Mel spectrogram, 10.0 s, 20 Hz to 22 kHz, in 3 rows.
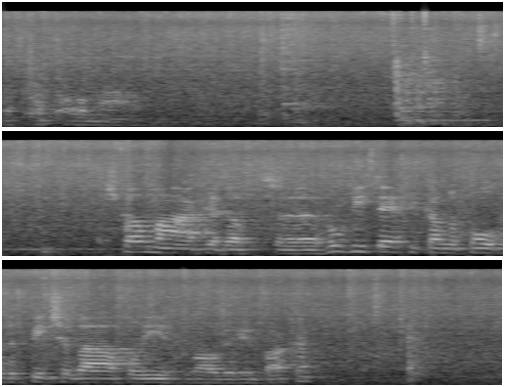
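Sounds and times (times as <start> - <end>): waffle iron sizzling: 0.0 - 10.0.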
